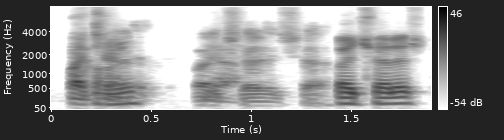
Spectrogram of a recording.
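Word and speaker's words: Bajčetić: And I think there was one play when an 18-year-old, Bajcetic, is that how you say his name? I don't want to say it wrong. – Bajcetic.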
